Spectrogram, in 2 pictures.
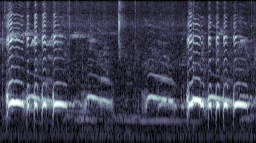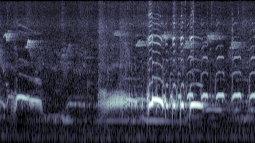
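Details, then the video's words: Loud local zebra dove song, used to excite other doves into singing: three bursts of rapid, stuttering coos, each followed by softer coos from companion doves. "Perkutut Lokal Gacor Suara Besar Pancingan Burung Perkutut Agar Cepat Bunyi"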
